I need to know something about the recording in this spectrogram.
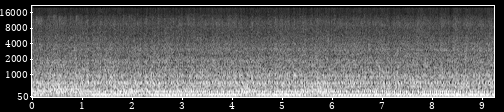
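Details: Corvette C6 V8 at warm idle on first start-up after a failed-lifter replacement, later warmed above 220 with air still in the coolant; smooth, even low rumble, steady beat, no ticking or knocking: normal idle after repair.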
